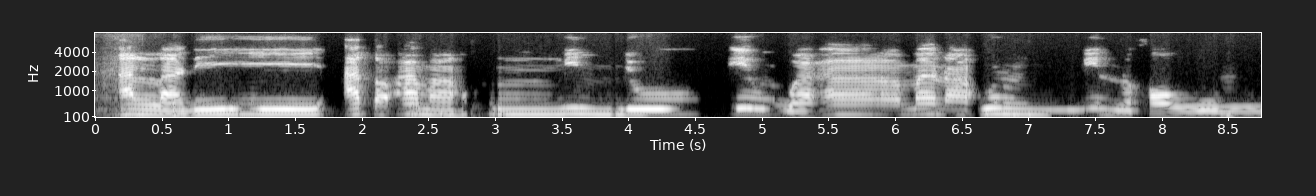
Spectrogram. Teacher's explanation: At'amahum, mim ketemu mim. Itu idgham mimi harus dengung.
